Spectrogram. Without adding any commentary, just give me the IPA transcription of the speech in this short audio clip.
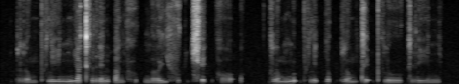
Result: pro˨˩m pʰliː˧nŋi˥˩a̯kʰre˥˩nʔa˨˩ŋ hu˨˩k̚ŋɤː˧j fu˨˩k̚ t͡ɕʰe˥˩k̚hɔ˨˩ʔ | klo˧mŋu˥˩ʔpʰli˨˩t̚ lo˥˩k̚plo˧mte˨˩ʔ pʰluː˧kri˧n

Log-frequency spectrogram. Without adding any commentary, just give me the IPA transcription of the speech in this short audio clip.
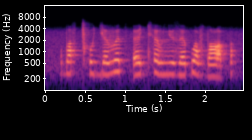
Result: dˤasǀʰoɟɛ vɛt͡sʼɛ cʰɛvlʲɵzɛp ovdˤap

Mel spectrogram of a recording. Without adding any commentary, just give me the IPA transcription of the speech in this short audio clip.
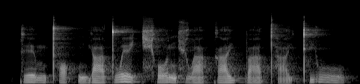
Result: ke˧mt̪ʰɔ˨k̚ŋja˧t̪we˥˧ t͡ɕʰo˧nɕwa˨˩ka˧j pa˧t̪ʰa˨˩j kʰju˥˧

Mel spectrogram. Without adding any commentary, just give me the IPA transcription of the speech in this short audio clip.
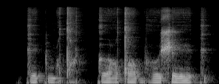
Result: kɪːkmi̤tˤɛ̤ kːɤːtˤi bʱʊːʃɾɪːk

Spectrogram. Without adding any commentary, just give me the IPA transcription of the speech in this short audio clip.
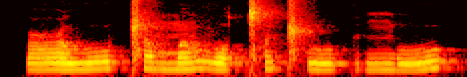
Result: ʕuːǁə̃ mə̃ voǀʰə̃ǁʰuːky ŋ͡mu

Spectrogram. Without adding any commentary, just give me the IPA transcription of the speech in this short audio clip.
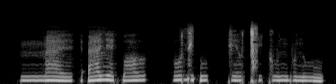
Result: mːæɪ̯ | ʔælʲæɪ̯ ɡ͡bɒʊ̯ | o diʔukːeʊ̯ ǀʰikunbon u

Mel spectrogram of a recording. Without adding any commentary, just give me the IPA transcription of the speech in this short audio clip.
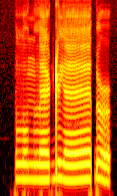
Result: lonlɛɖ jɛːɗə˞

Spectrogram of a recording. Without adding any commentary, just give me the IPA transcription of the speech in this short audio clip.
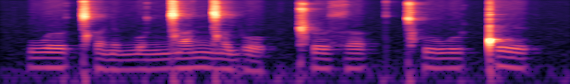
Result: wɵːǀʰɐɳeŋo ŋ͡ǀaŋ͡ǀɐjo | ǁɵzɐ | ǀʰuwuː ǃe

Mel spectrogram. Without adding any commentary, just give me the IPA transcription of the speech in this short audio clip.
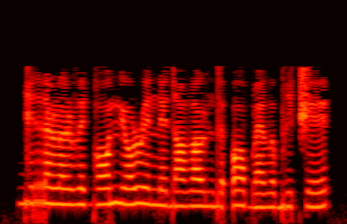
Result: ɡiræɭæɭðe ɡɔ nʲɔ ɹenedæðˤeɭ ndəʔɔ bæðəbi t͡ʃe

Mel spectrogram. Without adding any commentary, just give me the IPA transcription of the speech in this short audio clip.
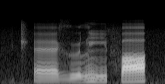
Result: t͡ʃʼɛːɣɯl ĩ fa

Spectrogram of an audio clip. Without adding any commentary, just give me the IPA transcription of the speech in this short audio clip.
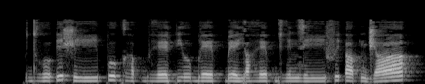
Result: dʱuʔi ʃiː pu ɡʱʌpbʱeːpʲuːbeːp ɓejʌɦeːpɡʱi nziː fiʔʌːpnd͡ʒʌː

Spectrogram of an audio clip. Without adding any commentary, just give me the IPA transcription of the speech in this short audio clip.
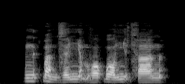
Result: nə˦˥t̚ɓa̤˨˩nzəː˧ ɲa̰˧˨mvɔ˨˦ ɓɔ˨˦ɲə̰˧˨j fa˧n

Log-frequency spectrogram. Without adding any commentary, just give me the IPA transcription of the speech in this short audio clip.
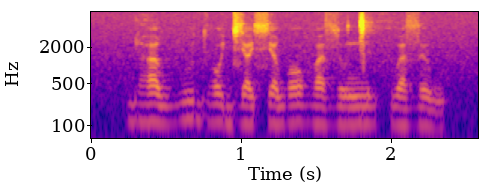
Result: ɖʱaw vudʱɔd͡ʑaɕaw ɔva zʊŋ͡ǀi xʷazəw

